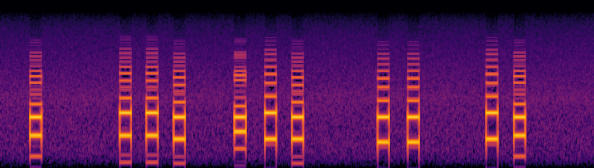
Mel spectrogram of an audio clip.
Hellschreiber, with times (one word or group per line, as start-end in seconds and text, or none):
none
